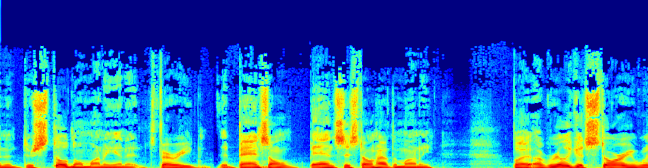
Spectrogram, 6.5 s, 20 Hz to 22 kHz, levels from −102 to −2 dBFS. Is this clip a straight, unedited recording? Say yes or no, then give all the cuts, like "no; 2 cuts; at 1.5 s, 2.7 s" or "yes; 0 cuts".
no; 1 cut; at 2.1 s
